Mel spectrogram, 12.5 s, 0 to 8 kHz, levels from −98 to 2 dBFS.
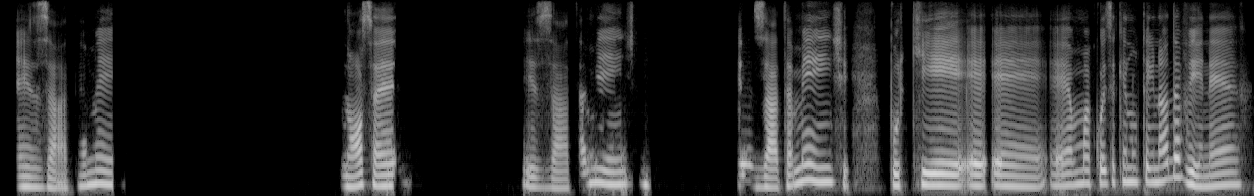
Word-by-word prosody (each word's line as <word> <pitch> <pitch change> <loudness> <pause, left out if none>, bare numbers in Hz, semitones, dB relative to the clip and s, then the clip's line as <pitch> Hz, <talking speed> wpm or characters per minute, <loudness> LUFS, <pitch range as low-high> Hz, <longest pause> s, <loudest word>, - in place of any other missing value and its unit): Exatamente. 155 +6 -1 2.3
Nossa! 165 +4 +1
É 165 +1 +4 1.3
Exatamente, 175 +8 -2 1.0
exatamente. 180 - 0 0.4
Porque, 175 -1 +4
é 165 -1 +4 0.6
é 170 - -3
é - - 0
uma 200 +2 -1
coisa 200 +2 -1
que 225 - -3
não 220 0 +2
tem 220 -1 -1
nada 250 +6 +2
a - - -6
ver, 185 - +3
né. 175 +4 -1
175 Hz, 85 wpm, -23 LUFS, 160-200 Hz, 2.3 s, É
